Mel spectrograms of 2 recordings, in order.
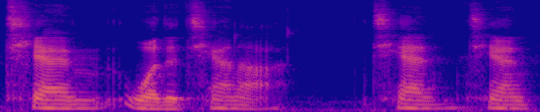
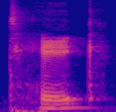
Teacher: But when you say tian, it's supposed to be on your teeth, not where you would put it in English.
